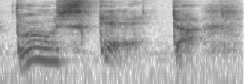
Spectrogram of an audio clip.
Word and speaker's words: bruschetta: in Italian with the typical Italian pronunciation. Typical. Bruschetta.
